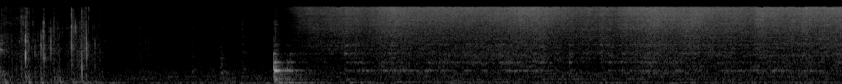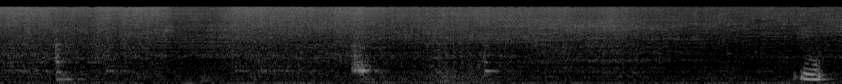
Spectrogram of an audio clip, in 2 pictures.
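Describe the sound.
Butter sizzles in a hot pan warmed for burgers and has turned brown and burnt. After a sharp clatter a few seconds in, a steady bright hiss sets in and runs on with scattered faint crackles.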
